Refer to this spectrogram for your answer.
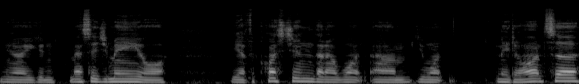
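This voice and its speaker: A man's medium-pitched voice with an Australian accent, a fairly slow pace and ordinary pitch variation, over a quiet background. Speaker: podcast host. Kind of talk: casual solo monologue.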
